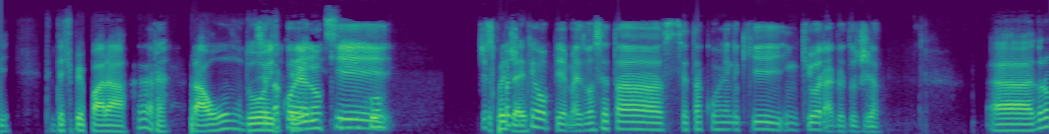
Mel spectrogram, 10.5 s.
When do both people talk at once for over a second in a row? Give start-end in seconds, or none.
2.5-3.9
